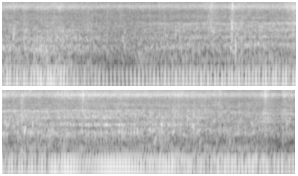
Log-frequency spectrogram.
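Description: Water splashes under rolling wheels.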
